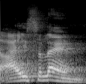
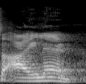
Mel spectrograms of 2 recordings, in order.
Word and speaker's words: island: Don't say island, Iceland. It's island.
